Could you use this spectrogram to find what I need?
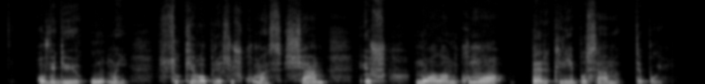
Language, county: Lithuanian, Klaipėda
